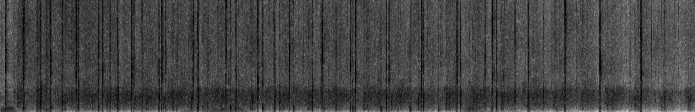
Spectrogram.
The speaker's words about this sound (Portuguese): Uma salva de palmas para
